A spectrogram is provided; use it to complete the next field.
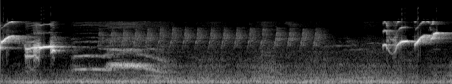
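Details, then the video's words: Kacer, the oriental magpie-robin, singing an 'isian'-filled phrase: a few sharp whistled slurs, then a lower falling note and a faint, rapid buzzy trill, before bright rising whistles return at the end. "Kacer gacor full isian RAPET"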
